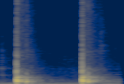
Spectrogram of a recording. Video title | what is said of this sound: Hitman Assassin LE Cricket Bat Review | that area there, it's pretty dead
